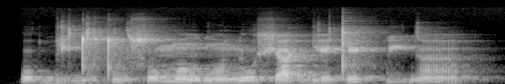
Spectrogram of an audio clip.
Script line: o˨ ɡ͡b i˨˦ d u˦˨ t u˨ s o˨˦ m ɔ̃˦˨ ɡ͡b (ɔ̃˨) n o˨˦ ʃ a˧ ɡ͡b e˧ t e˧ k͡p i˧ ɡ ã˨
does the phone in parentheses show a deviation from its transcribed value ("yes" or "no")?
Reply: no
